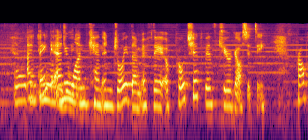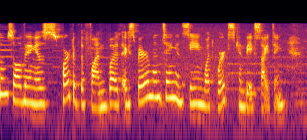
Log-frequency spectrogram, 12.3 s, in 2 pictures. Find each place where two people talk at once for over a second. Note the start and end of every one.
0.5-1.7

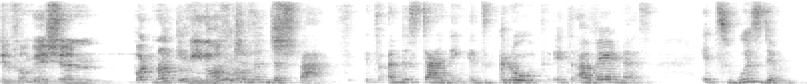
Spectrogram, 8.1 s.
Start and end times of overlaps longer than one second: 1.6-2.9

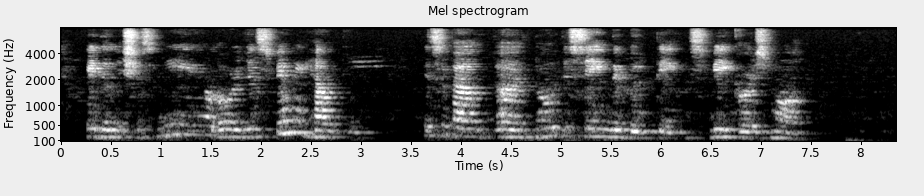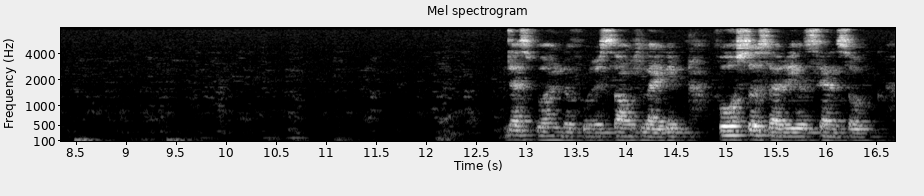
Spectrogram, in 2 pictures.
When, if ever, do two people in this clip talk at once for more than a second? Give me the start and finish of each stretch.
none

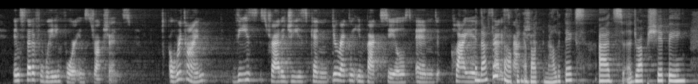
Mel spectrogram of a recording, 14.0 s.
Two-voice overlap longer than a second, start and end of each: 9.5-10.7

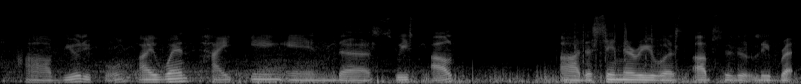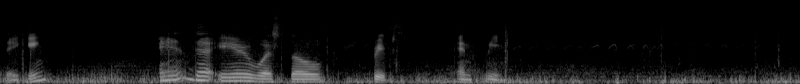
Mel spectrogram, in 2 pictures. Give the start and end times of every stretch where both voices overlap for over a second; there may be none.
none

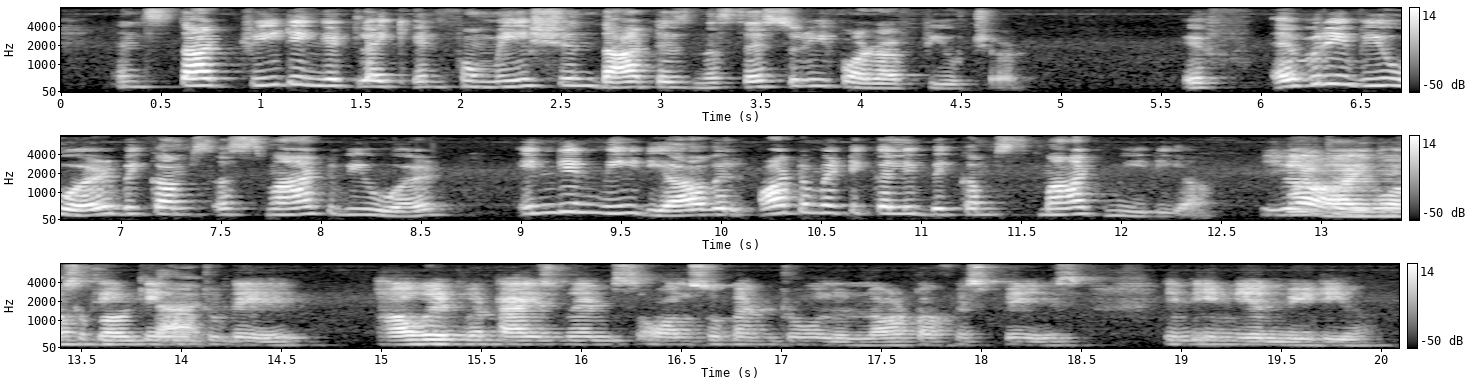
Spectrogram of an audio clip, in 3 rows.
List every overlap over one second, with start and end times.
12.8-14.1

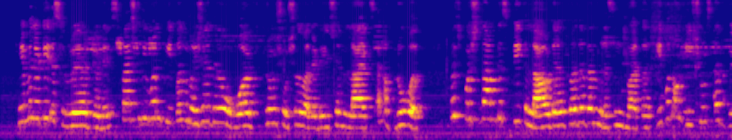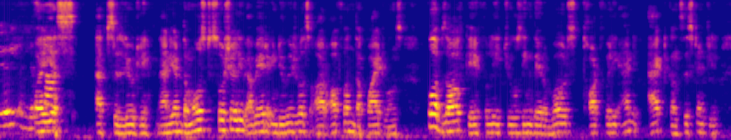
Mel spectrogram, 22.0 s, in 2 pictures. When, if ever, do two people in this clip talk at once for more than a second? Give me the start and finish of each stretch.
none

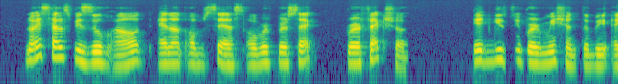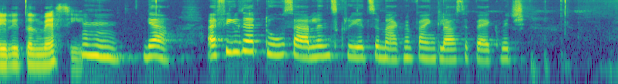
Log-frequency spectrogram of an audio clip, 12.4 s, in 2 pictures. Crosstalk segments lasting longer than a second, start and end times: none

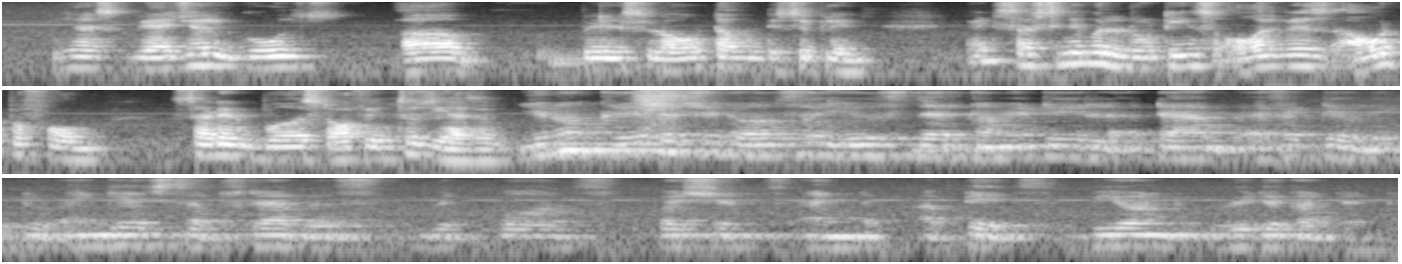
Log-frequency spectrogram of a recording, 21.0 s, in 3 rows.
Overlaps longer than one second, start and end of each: none

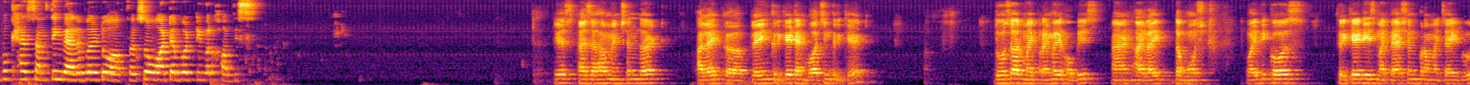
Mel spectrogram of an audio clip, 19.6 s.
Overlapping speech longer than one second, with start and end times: none

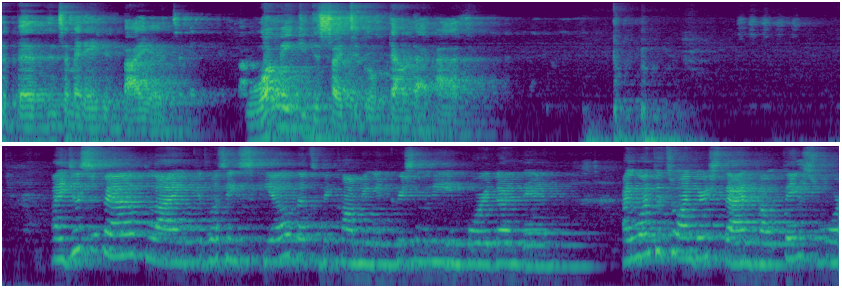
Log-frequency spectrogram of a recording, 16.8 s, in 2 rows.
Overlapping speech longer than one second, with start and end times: none

